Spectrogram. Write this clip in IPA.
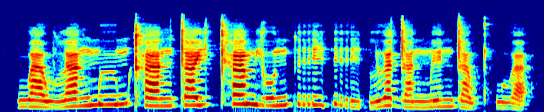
wa˨˩wla˦˥ŋ mɯː˦˥mkʰa˧ŋta˦˥j tʰa˥˩mjo˦˥n pri˦˥ʔri˨˩ʔ lɯ˥˩a̯da˧nme˦˥n da˩˦wkʰwu˨˩a̯

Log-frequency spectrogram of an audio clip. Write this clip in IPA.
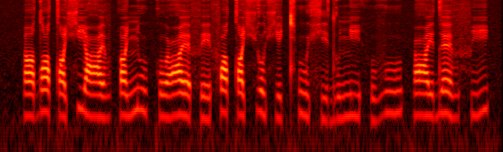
ɛdˤɯ tˤʌçi ʕɛvqʷeɲu koʕɛ fe fɯtˤɯço çecʰu xʲeduɲi huvu | ʕedɛv fi

